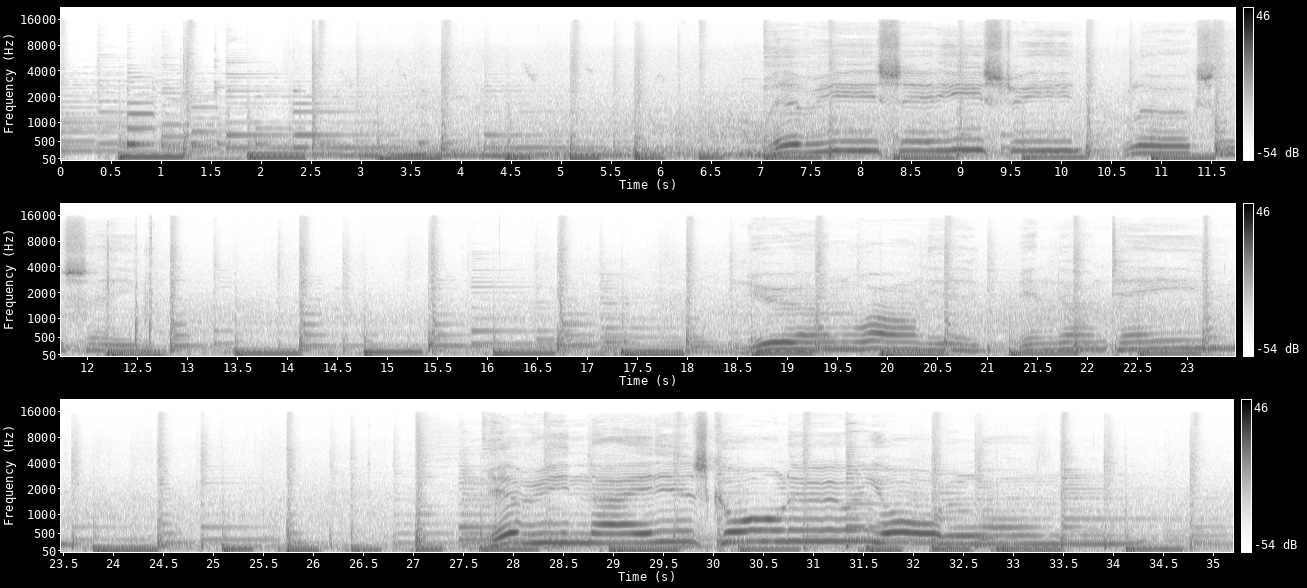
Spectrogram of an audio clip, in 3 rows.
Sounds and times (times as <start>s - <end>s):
Music: 0.0s - 35.2s.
